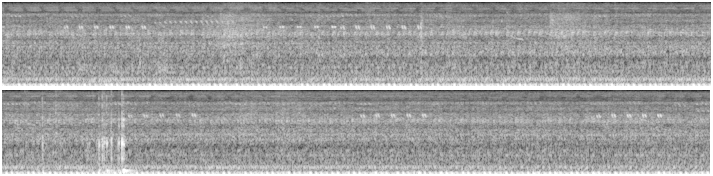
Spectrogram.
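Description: A safari vehicle's engine idling with a steady low hum. Short runs of fast, high-pitched ticking come several times, and there is a single knock about six seconds in.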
